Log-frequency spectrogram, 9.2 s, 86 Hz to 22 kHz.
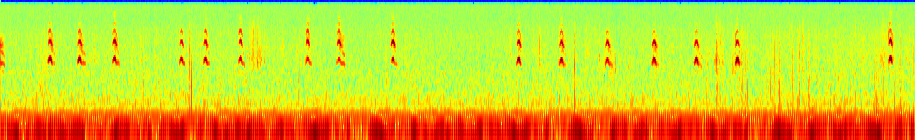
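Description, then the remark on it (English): A bird, bird 338, gives sharp, high chirping calls in quick bursts of two or three, repeated steadily while it is being handled during recording, over a constant low droning hum. No one speaks. “Recording bird 338 being handled.”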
